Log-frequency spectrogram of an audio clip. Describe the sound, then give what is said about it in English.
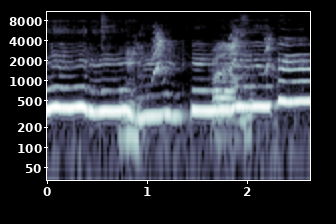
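A dog whimpers and yips in a park, giving loud, high, nasal whines with a few wavering dips and brief sharper yips between them. “that's a dog.”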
